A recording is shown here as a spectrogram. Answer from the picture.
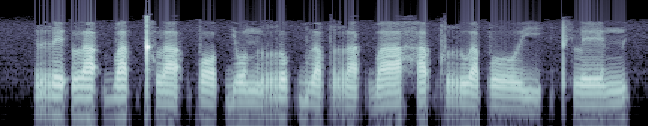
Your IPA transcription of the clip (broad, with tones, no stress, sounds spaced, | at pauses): r e˥˩ ʔ l a˥˩ ʔ b a˥˩ t̚ kʰ l a˨˩ ʔ p ɔː˨˩ t̚ j o˧ n r o˥˩ k̚ b ɯ˨˩ a̯ p r a˨˩ k̚ b aː˦˥ h a˦˥ p̚ k r u˨˩ a̯ p oː˨˩ j | pʰ l e˦˥ n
